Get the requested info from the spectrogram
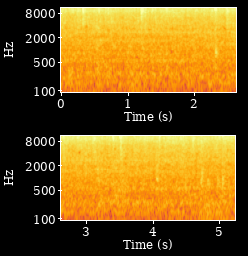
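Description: Heavy rain pouring down in a severe storm: a dense, steady hiss with a few sharp ticks of hits close by.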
